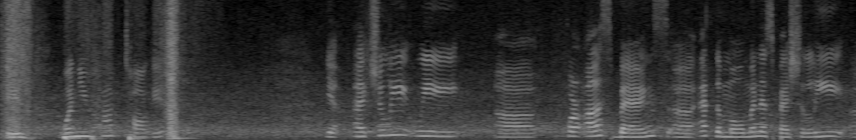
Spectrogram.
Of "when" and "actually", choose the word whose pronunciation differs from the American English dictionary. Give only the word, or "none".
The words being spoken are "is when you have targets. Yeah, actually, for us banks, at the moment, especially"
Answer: actually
